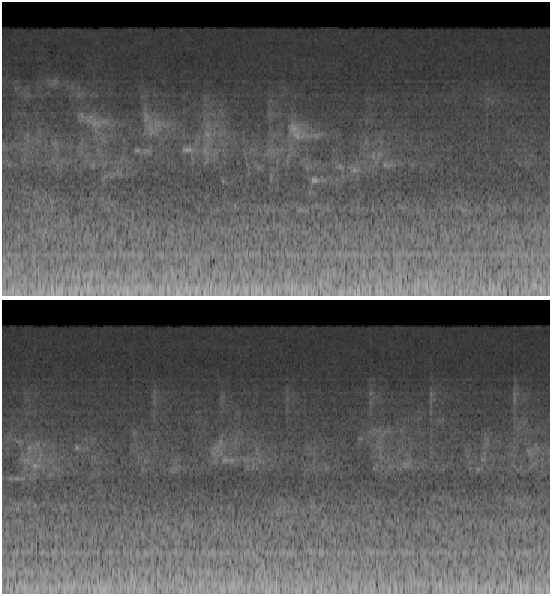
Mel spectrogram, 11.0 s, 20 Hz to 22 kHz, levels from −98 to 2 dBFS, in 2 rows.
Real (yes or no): no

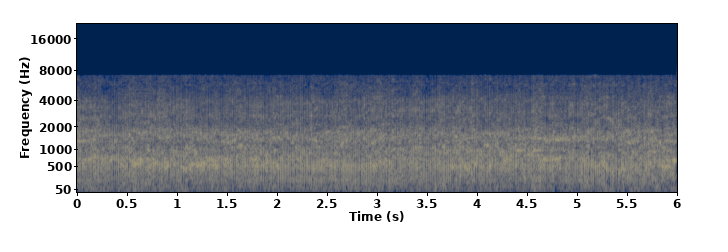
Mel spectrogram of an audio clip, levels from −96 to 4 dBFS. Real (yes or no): no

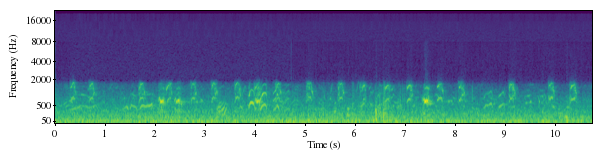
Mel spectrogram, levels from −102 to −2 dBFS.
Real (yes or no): yes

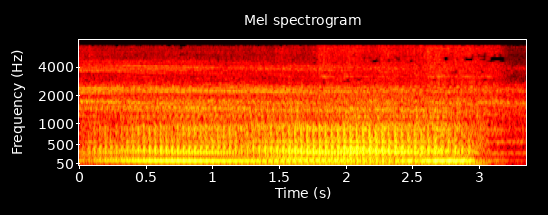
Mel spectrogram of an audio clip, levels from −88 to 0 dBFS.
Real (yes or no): yes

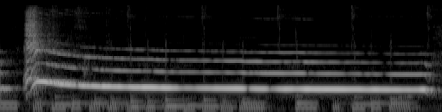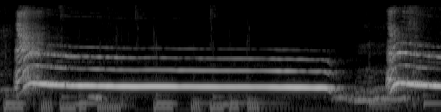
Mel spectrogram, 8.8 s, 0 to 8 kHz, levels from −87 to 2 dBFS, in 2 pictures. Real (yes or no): yes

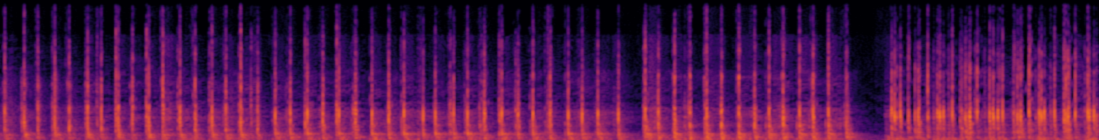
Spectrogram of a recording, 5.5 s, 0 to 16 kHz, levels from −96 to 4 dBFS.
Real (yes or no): yes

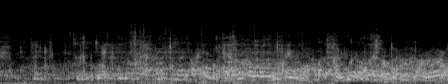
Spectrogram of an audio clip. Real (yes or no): no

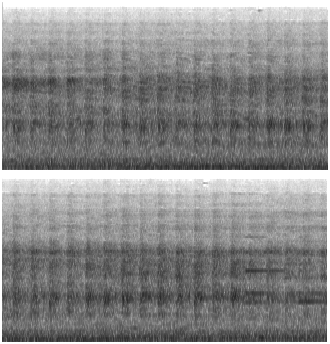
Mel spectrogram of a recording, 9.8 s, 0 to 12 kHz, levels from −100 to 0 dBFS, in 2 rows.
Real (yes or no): yes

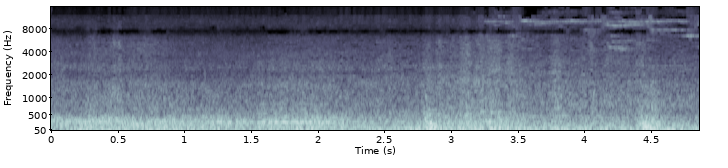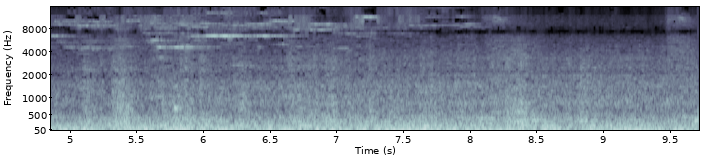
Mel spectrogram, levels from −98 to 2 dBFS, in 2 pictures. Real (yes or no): yes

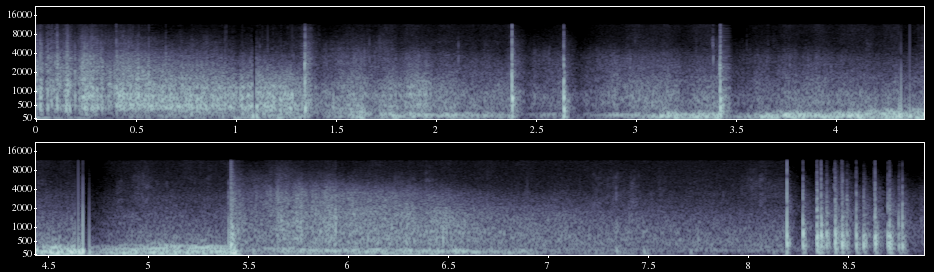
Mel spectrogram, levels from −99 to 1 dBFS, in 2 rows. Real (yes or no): yes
